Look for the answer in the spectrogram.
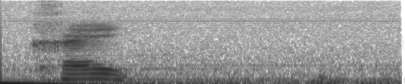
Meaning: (pronoun) 1. you 2. thou, ye; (noun) alternative form of gei (“rope used to furl a sail”)
- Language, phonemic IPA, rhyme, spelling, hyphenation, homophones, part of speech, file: Dutch, /ɣɛi̯/, -ɛi̯, gij, gij, gei, pronoun / noun, Nl-gij.ogg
